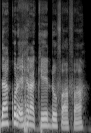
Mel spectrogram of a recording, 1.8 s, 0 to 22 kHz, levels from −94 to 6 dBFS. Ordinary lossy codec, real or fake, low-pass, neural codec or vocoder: none; fake; none; vocoder, 44.1 kHz, 128 mel bands, Pupu-Vocoder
